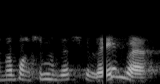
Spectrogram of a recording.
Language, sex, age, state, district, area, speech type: Bodo, female, 30-45, Assam, Chirang, urban, conversation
